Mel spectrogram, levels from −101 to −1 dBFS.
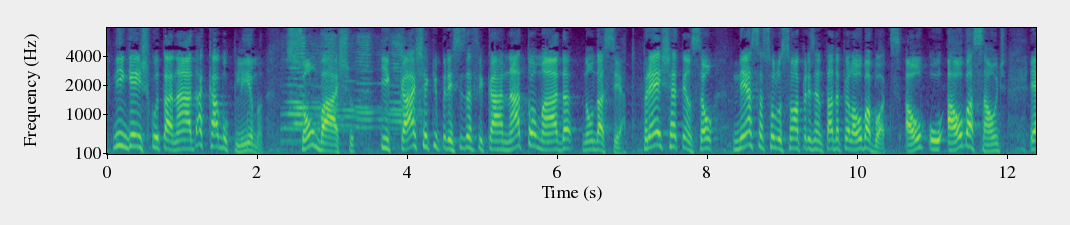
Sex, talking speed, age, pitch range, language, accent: male, 135 wpm, 40-59, 195-240 Hz, Portuguese, Brazilian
